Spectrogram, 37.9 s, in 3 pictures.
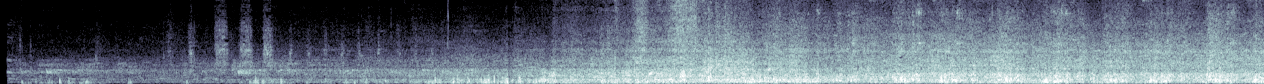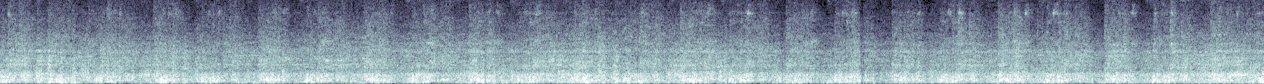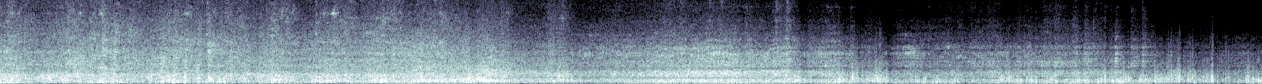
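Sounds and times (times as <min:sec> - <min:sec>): train drawing away: 0:01.6 - 0:37.8
train wheels clattering over rail joints: 0:05.5 - 0:34.2, 0:35.7 - 0:37.0.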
